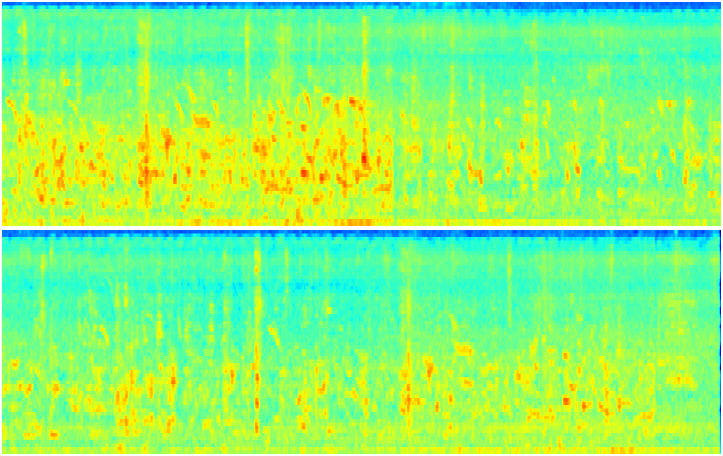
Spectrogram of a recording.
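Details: Ga Noi, bantam and crossbred chickens kept free-range in a broad yard by day, picking at food, insects and greens; soft distant clucking and murmuring from the flock, busier early on, then scattered calls over a low hum.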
